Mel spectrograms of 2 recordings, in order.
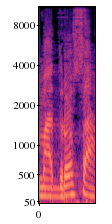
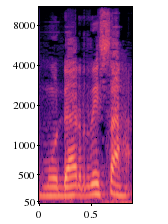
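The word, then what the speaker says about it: mudarrisah (مُدَرِّسَة): Hiya mudarrisah, nah ini jangan salah baca ya. Jangan madrasah, kalau madrasah sekolah. Ini mudarrisah, ada tasdid pengajar perempuan atau guru perempuan di sana, sebagai pengajar di sana. Sehingga bacanya bukan madrasah, kalau madrasah sekolah, mudarrisah, guru perempuan.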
